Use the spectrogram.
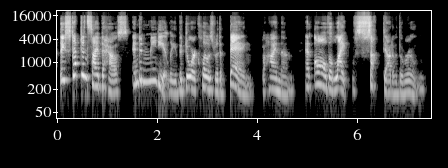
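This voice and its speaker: A woman reading fan fiction aloud as a podcast host, in an expressive narrating style. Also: medium pitch, moderate pace, hardly any pauses. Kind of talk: expressive story narration on a livestream.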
